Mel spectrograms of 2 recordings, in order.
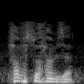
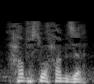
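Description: No difference in how they are said.

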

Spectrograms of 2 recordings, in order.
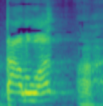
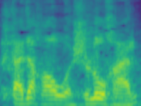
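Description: First: Syllables are swallowed and slurred together. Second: Every syllable is pronounced clearly.

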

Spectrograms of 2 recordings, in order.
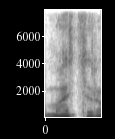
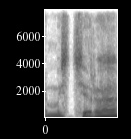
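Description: First: The stress is on the first syllable. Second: The stress is on the last syllable. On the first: It is a singular case form. "в единственном числе основа сохраняет на себе ударение" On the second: It is the plural form. "во множественном числе ударение переходит на окончание"

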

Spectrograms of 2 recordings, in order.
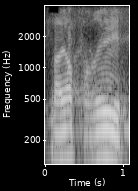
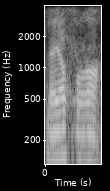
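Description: First: The final vowel leans fully toward e. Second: The final vowel is a fully open a.

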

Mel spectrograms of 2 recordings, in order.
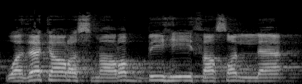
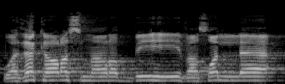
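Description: First: The f sound is breathy and voiceless. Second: The f sound is given some voicing. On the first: The speaker calls it right. "فصلى مهموس الفاء" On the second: The speaker calls it wrong. "البعض يعطي الفاء شيء من ماذا؟ شيء من الجهر، هكذا يقول"

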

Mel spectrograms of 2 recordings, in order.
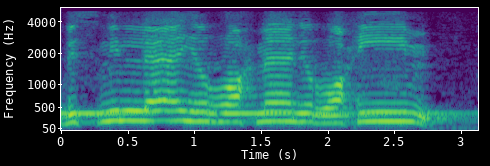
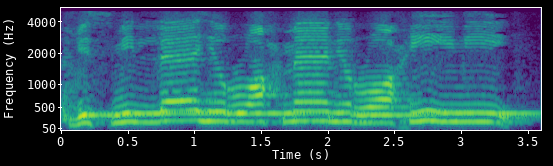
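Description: First: The final vowel is dropped completely. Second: The final vowel is pronounced fully. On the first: The speaker calls it right. "احنا الوقف لازم يكون بايه؟ بالسكون" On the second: The speaker calls it wrong. "لو أنا هنطق الكسرة كاملة ... وده غلط طبعا"

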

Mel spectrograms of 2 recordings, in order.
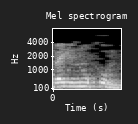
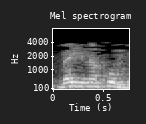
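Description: First: The vowel after the n is u. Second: The vowel after the n is a. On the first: The word takes a subject case ending. "لقلنا بينكم بالضم" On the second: The word keeps a fixed ending. "بين مبنية هنا لأنها مضافة إلى ماذا؟"

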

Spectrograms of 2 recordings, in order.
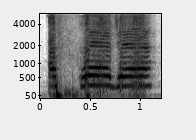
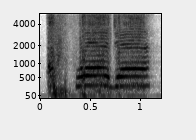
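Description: No difference in how they are said.

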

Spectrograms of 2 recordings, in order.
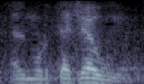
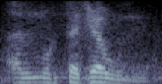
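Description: No difference in how they are said.

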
